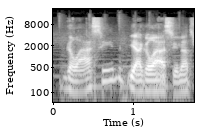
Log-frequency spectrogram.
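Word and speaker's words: Ghalasine: The Shard was the heart technically yes uh gasoline no that's that's not how that would be pronounced uh G gassin yeah gassin that's right spell that for me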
